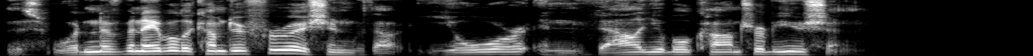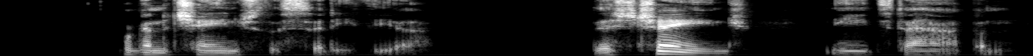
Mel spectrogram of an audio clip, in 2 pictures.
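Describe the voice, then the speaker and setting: A man's voice: mid-range voice, a little mellow, dry recording, lightly acted. Man playing a dry, close-sounding, scheming villain. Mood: resolute, menacing. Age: middle-aged. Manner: formal, measured, sardonic, superior. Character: cold, scheming, menacing middle-aged businessman villain, grieving father. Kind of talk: audio drama acting.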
